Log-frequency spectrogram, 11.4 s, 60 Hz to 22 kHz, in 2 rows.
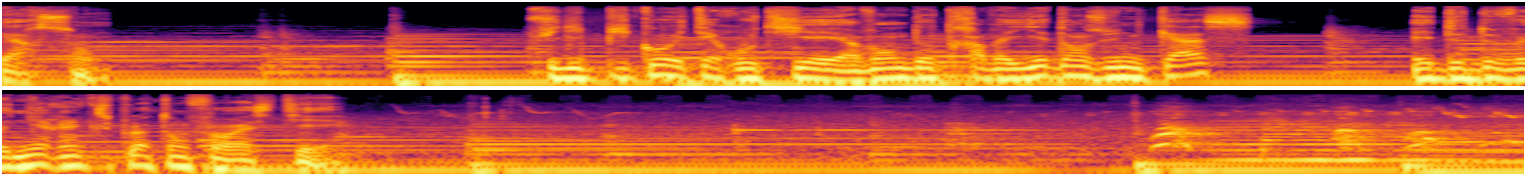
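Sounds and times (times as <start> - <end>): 
speech: 0.0 - 0.5, 2.0 - 7.6
hunting dogs barking and yelping: 9.1 - 11.4.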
